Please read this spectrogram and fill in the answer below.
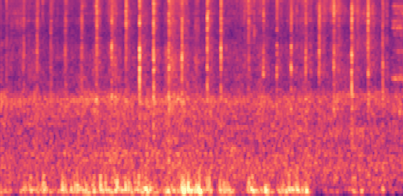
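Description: A brush dabbing and patting wet cement onto a sculpture's surface to raise a fur-like texture: quick, irregular soft taps over low handling thuds, easing off about three seconds in.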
